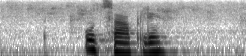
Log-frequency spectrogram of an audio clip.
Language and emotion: Russian, neutral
